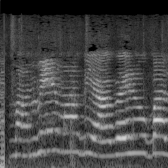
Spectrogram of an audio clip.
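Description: A child singing a few long, wavering held notes with no accompaniment.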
